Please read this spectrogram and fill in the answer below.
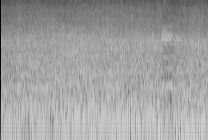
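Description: Street traffic noise with vehicle engines running, and a car horn sounding briefly about three seconds in.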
